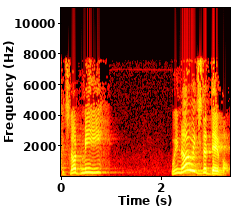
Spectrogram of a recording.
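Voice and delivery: high, loud preacher's cry; preaching at full force. Acted. Pastor assuring the congregation, in full preaching cry. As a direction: lift the church with a ringing call.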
